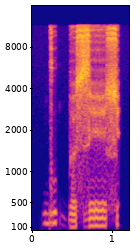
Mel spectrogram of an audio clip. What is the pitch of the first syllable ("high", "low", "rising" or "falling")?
high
